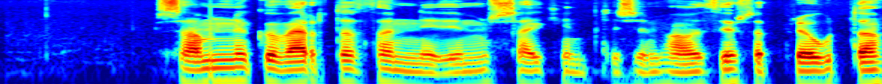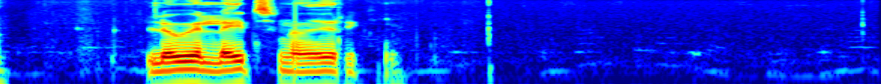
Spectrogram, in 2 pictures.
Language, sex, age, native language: Icelandic, male, 18-19, Icelandic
